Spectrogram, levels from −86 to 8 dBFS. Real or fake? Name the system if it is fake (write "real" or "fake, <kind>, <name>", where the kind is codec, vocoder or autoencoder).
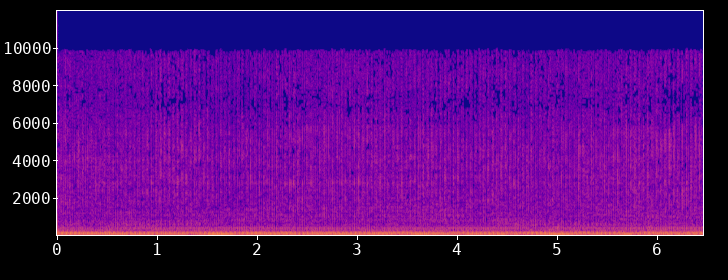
fake, vocoder, BigVGAN v2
